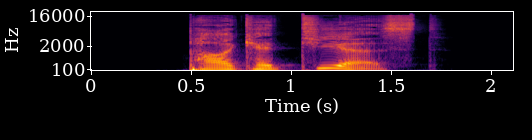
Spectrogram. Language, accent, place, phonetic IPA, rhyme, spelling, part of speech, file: German, Germany, Berlin, [paʁkɛˈtiːɐ̯st], -iːɐ̯st, parkettierst, verb, De-parkettierst.ogg
- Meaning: second-person singular present of parkettieren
